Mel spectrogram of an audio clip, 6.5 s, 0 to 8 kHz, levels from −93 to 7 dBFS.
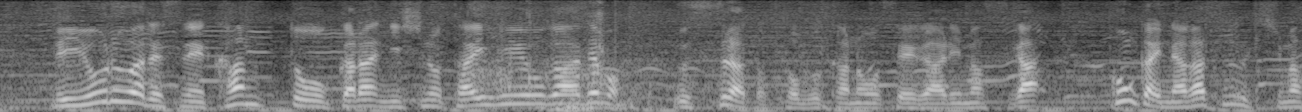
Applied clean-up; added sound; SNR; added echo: none; Writing + Cricket / Waves, surf; 15 dB; none.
